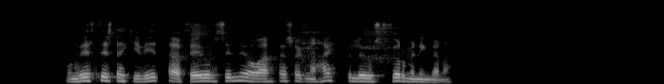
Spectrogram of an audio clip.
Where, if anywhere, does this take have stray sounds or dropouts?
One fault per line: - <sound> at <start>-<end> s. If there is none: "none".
none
